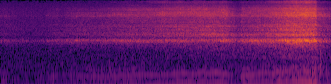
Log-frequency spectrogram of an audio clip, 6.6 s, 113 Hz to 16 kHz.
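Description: Engine of a 4x4 off-road vehicle running under load as it climbs a muddy forest track, growing steadily louder as it approaches, then dropping off sharply near the end.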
